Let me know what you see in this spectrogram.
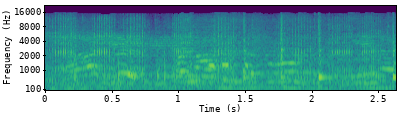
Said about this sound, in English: An oinking, tail-wagging pig and a wide-eyed plastic soldier beating a drum compete for children's attention as they race into a toy store in Johannesburg.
